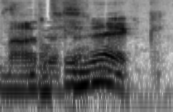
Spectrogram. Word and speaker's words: Martinek: This is Ben Martinek. Did I Ben- say it right? Yes, you did. Martinek.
